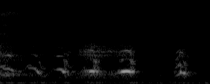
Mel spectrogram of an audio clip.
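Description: A few faint, short breathy sounds from a person's breathing, four small puffs with a slight wavering pitch.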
